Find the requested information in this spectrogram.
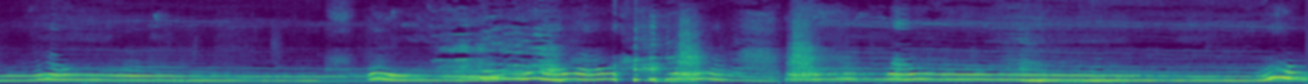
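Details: Several dogs, a greyhound among them, howling together in response to a started howl: long sustained tones with sliding, wavering pitch overlapping throughout, some voices rising and falling near the end.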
